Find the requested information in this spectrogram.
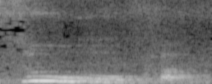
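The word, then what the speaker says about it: soap: دي وخدنا الكلمه دي تعالوا نشوف الفرق في النطق ما بين الكلمتين دول ها شرفه دي شرفه دي صابون دي اسمها سوب سوب دي صوب صوب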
